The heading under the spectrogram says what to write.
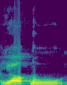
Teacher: वाव साकिन से पहले क़ाफ के ऊपर पेश है, इसलिए यहाँ पर वाव मद्द होगा, यानी वाव खिंचेगा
